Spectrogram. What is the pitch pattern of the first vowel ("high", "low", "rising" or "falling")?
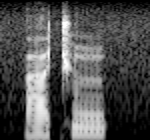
rising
